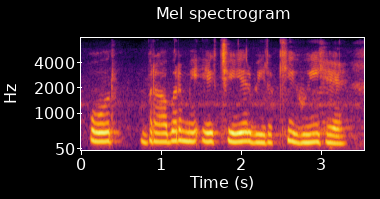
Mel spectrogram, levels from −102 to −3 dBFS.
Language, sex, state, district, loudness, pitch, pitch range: Hindi, female, Uttar Pradesh, Saharanpur, -15 LUFS, 235 Hz, 215-245 Hz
